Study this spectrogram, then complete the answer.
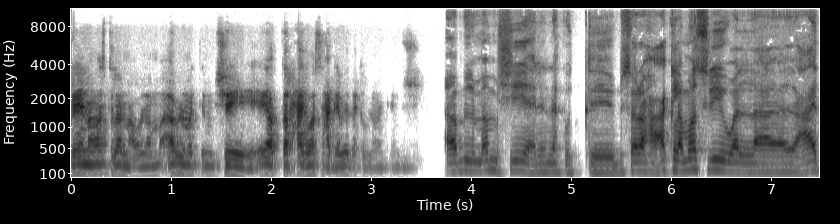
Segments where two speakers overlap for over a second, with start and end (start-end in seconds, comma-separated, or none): none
